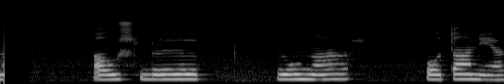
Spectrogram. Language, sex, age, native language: Icelandic, male, 10, Icelandic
